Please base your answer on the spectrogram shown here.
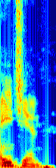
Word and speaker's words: Etienne: He now pronounces it Achan. To make it even more confusing. Etienne. Even though Etienne. It's definitely not Achan. That's just so dumb. Etienne. Yeah. Soda. Because it's a French pronunciation.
